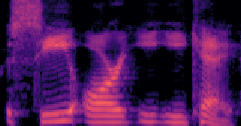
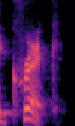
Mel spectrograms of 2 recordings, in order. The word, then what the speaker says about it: creek: And like C R E E K. How do you pronounce it? Creek. It some people up here say crick. I've heard crick. That's I've heard that.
